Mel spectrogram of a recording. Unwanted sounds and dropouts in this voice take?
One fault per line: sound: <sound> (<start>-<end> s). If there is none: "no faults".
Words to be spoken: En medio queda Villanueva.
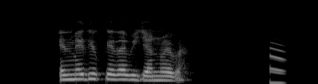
sound: chirp (2.7-2.9 s)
